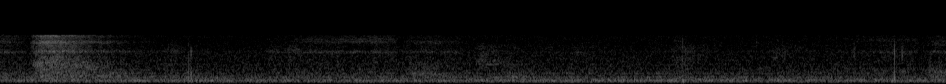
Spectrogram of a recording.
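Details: Abbie, a sleeping six-year-old rescued female American Pit Bull Terrier, snoring and breathing gently indoors; soft, steady low rasping breaths with a louder snort near the start.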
